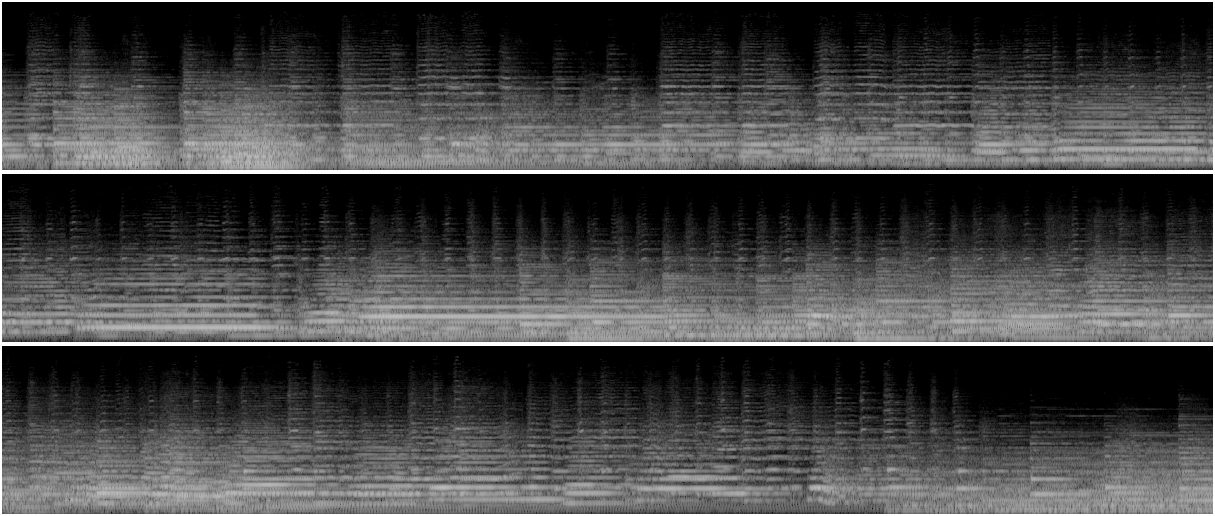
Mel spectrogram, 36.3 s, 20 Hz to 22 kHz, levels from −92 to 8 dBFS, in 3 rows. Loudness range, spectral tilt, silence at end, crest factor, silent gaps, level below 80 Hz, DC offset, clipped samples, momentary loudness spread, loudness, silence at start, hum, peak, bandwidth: 6 LU; -7.5 dB/octave; 0 s; 16 dB; none; -48 dBFS; under 0.1%; under 0.1%; 8 LU; -26 LUFS; 0 s; none; -10 dBFS; 10 kHz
